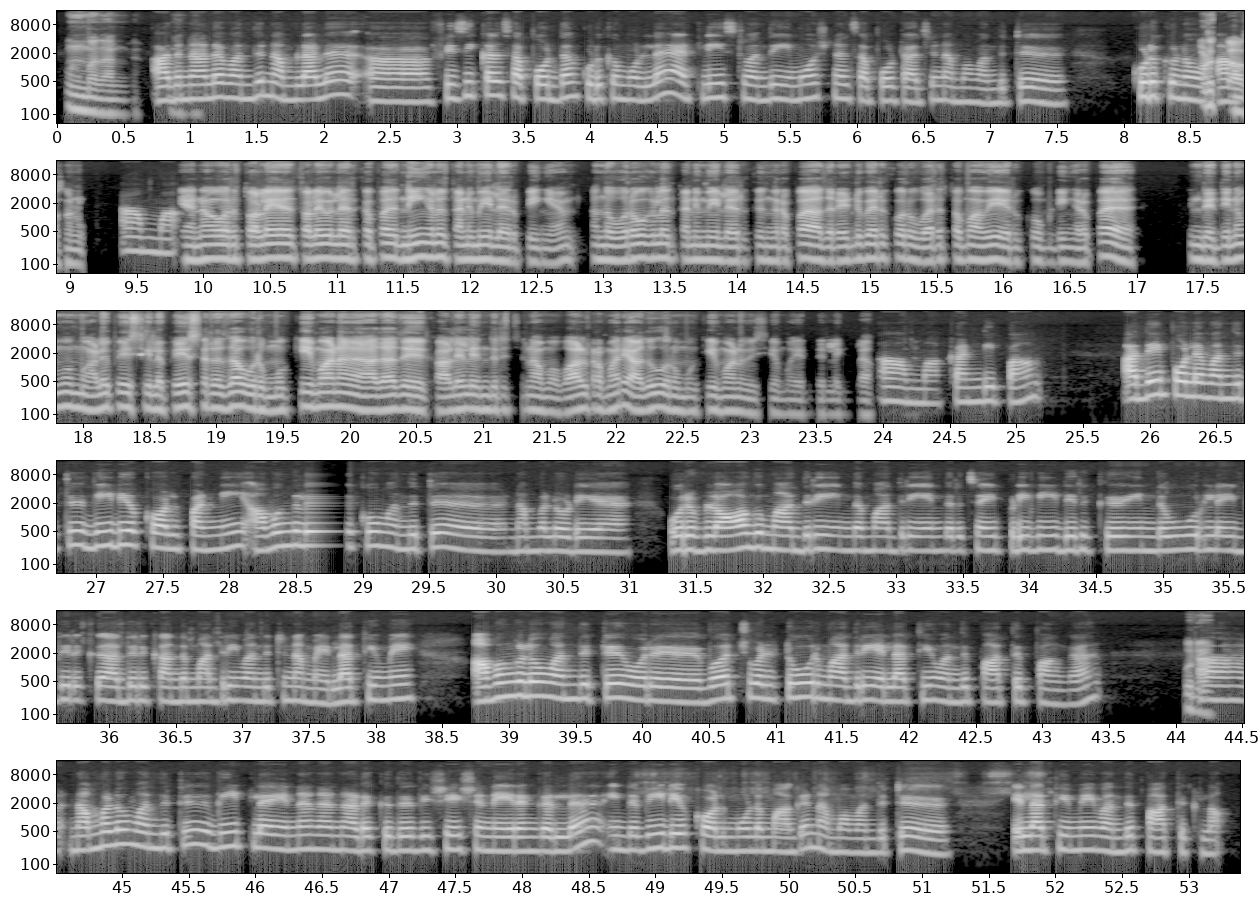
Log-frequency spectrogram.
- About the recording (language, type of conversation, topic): Tamil, podcast, தொலைவில் இருக்கும் குடும்பத்தினரிடம் உங்கள் அன்பை எப்படி வெளிப்படுத்தலாம்?
- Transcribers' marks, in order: drawn out: "அ"; in English: "பிசிக்கல் சப்போர்ட்"; in English: "அட் லீஸ்ட்"; in English: "இமோஷனல் சப்போர்ட்"; other noise; distorted speech; in English: "வீடியோ கால்"; in English: "விளாஃக்"; in English: "வெர்ச்சுவல் டூர்"; in English: "வீடியோ கால்"; static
